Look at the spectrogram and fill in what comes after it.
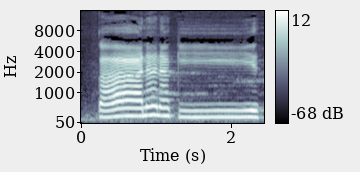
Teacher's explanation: الف ہے، الف سے پہلے زبر ہے، حروف مدہ ہے، حروف مدہ کو ایک الف کے برابر کھینچ کر پڑھتے ہیں۔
